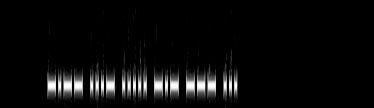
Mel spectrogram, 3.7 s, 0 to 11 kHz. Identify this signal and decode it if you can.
Morse code, heard as a keyed tone, about 46 wpm, 700 Hz. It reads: YV5KOS
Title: DXCC-100 Call Signs - 6 Characters - Repeated 2x - 45wpm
